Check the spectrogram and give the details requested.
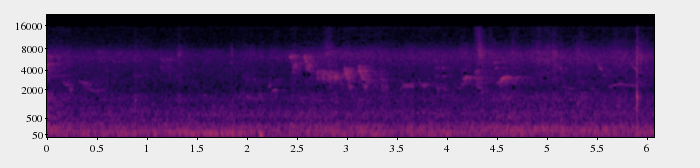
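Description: Faint chirps from small birds, in a cluster from about two and a half to four and a half seconds in, over steady background noise, with one sharp click just before the end.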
